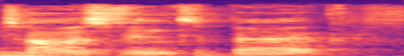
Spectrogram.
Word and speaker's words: Vinterberg: I think you need to give it a little bit more accent to get on the Vinterberg train. – Thomas Vinterberg.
